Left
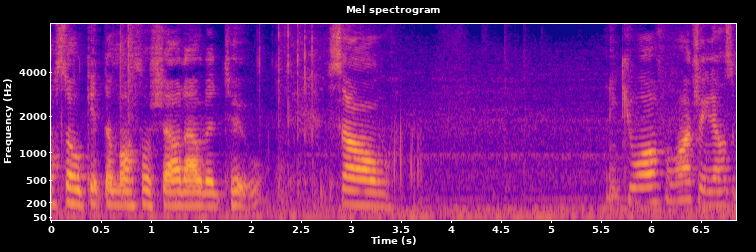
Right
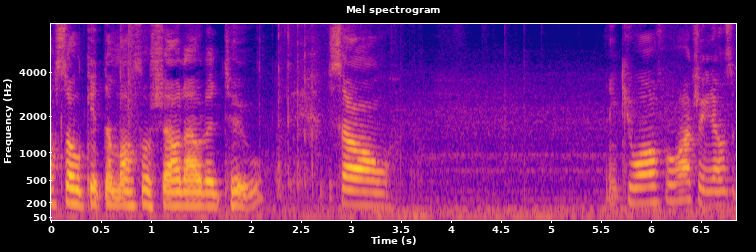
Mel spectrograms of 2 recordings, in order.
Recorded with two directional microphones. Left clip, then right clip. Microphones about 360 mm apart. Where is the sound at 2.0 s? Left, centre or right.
Centre.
